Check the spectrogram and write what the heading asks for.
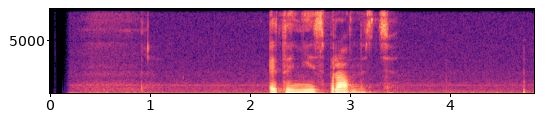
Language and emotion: Russian, neutral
